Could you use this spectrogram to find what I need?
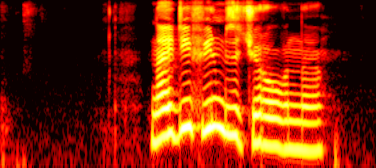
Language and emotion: Russian, neutral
